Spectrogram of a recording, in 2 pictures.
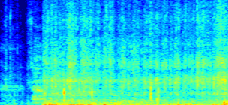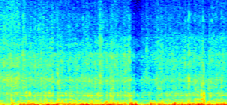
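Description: Mountain bike rolling down a dirt and leaf-covered singletrack: tyre and trail noise with small rattles and knocks, under a low rumble that grows louder about three seconds in.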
